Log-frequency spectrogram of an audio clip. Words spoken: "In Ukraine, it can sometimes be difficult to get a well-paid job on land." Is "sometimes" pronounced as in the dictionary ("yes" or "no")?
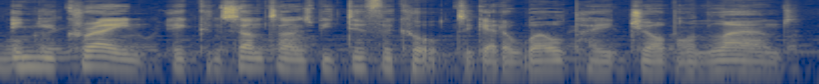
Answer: yes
